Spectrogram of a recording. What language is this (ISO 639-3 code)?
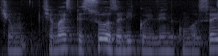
por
